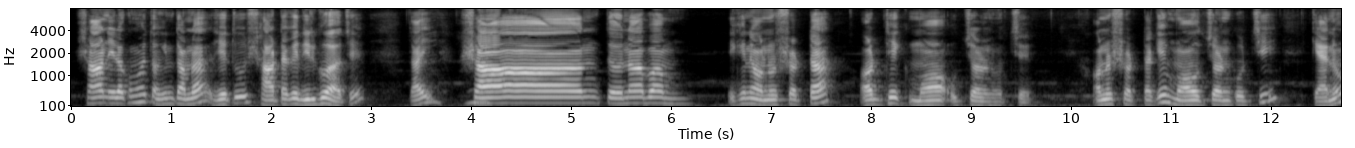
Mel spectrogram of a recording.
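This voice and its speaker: A man teaching Sanskrit verse pronunciation, chanting lines slowly syllable by syllable between short explanations. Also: mid-range voice. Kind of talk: slow syllable-by-syllable pronunciation lesson.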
